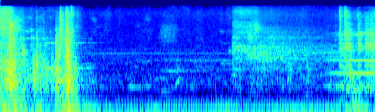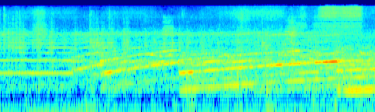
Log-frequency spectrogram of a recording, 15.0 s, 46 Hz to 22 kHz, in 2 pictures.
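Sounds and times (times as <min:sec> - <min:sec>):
train inverter whining: 0:05.6 - 0:15.0.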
